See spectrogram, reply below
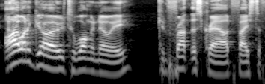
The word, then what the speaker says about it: Whanganui: Whanganui, oh, because there's the H. – Whanganui.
